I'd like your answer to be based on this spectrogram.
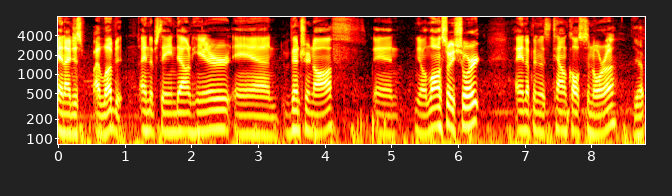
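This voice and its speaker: Background noise can be clearly heard. Over it, a male voice talks at a moderate speed. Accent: American. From Washington State. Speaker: off-road enthusiast. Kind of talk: casual chat. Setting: outdoors.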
